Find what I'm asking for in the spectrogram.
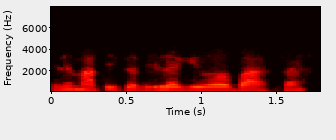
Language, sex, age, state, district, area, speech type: Assamese, female, 18-30, Assam, Majuli, urban, conversation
